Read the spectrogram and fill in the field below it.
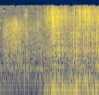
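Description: A hand brushes against a rough wall.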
